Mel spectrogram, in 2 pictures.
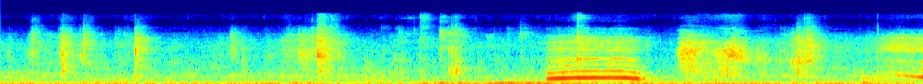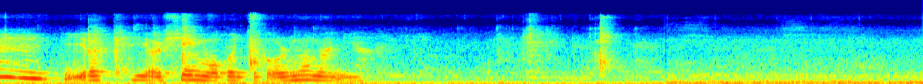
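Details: Bolt, a stray cat who stayed with people for a year and five months, in its last recording: one drawn-out arching meow, then a quick run of shorter rising-and-falling meows, indoors with faint clicks and low background hum.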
